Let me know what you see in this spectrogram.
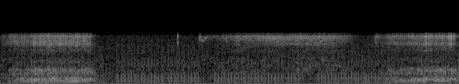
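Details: Man asleep after drinking alcohol, snoring very loudly, also said to have nearly choked on vomit while sleeping: loud, harsh, rasping breath noise rising and falling with breathing over a noisy background.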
